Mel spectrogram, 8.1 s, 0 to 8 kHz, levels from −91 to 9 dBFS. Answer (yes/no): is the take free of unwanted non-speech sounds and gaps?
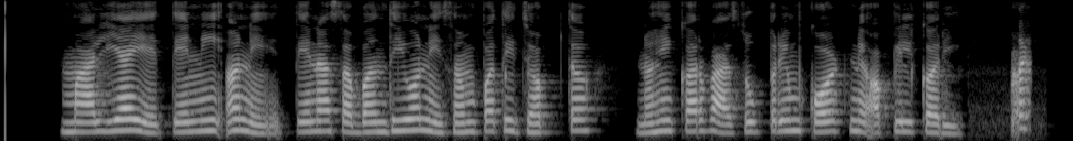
no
